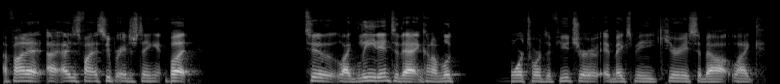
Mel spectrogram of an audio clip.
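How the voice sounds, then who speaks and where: Thoughtful American man, fairly high voice. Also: little pitch movement, fairly quick. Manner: thoughtful, reflective musing. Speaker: podcast host. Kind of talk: casual podcast chat.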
